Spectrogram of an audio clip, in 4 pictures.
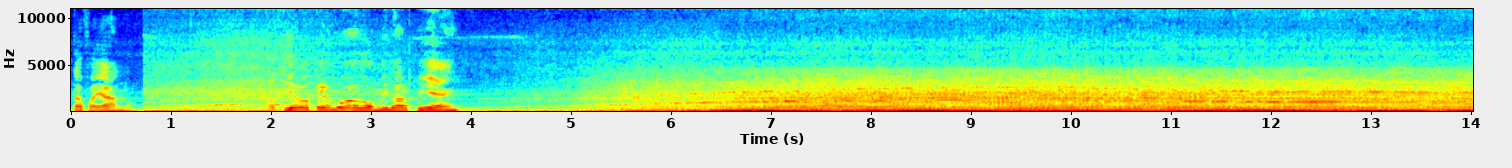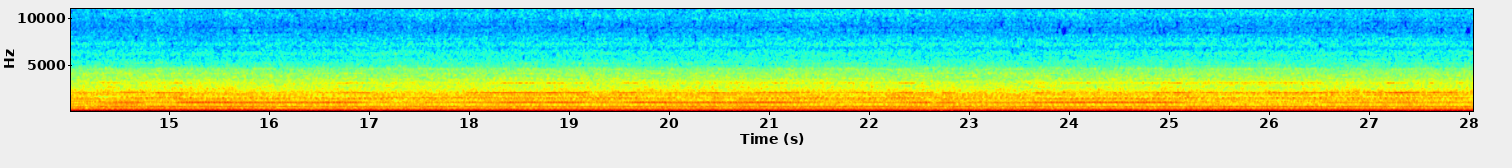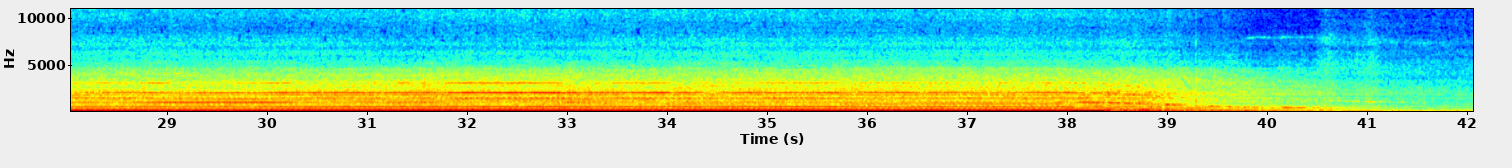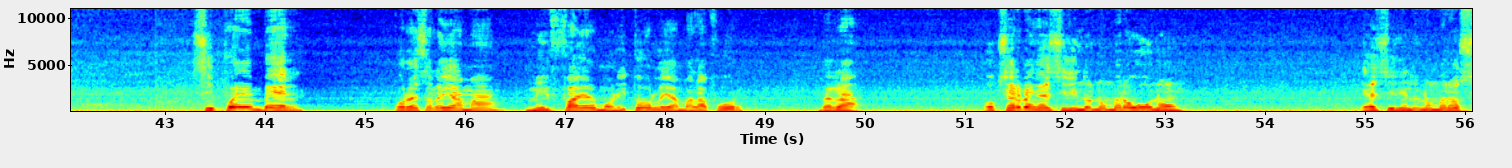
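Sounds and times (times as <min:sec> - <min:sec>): engine running at steady revs: 0:00.7 - 0:43.6.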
